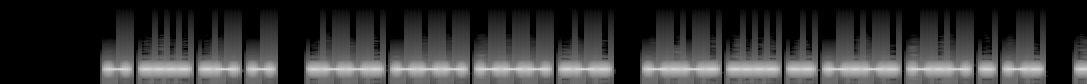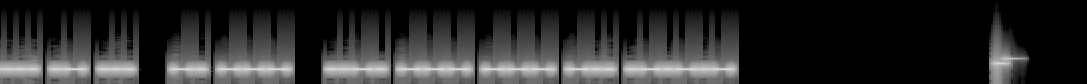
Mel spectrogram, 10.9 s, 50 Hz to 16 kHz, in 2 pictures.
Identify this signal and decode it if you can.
Morse code, heard as a keyed tone, about 40 wpm, 700 Hz. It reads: THAT POOR CHICKEN HAS NO FOOD.
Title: Sentences from Top 1000 Words - Review Part 5 - 40wpm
